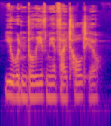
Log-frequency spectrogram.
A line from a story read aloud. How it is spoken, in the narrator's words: I whispered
